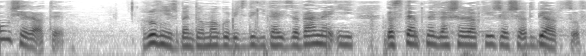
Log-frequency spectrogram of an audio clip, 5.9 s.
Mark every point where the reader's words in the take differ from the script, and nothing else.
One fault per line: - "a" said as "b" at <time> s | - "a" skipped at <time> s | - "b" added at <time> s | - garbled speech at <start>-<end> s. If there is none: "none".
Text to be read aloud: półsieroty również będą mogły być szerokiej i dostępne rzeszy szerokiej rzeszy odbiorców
- "szerokiej" said as "digitalizowane" at 2.5 s
- "rzeszy" said as "dla" at 4.3 s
